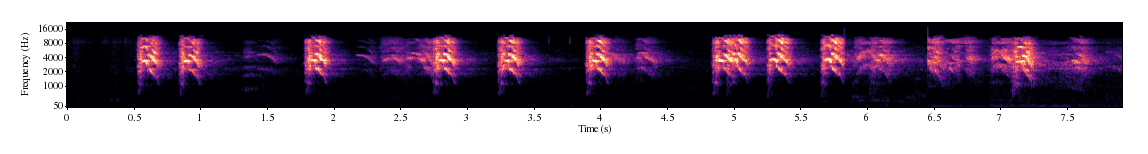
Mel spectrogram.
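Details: At a large ringneck parrot breeding farm in Pakistan, the birds call with grating, screechy squawks, often doubled, repeated irregularly over about eight seconds before turning into a denser chatter with a low rumble.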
